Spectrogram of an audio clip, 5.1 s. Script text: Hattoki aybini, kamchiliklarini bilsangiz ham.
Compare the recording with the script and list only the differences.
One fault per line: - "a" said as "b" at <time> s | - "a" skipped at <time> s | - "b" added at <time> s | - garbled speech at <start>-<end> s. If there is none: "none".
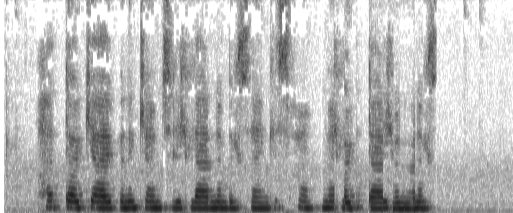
- garbled speech at 3.2-4.4 s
